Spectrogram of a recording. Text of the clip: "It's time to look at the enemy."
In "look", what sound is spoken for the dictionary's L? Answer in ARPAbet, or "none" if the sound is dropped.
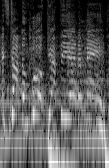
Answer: W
